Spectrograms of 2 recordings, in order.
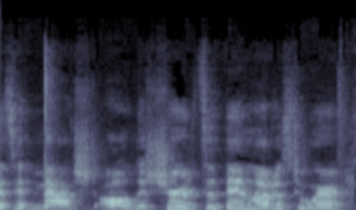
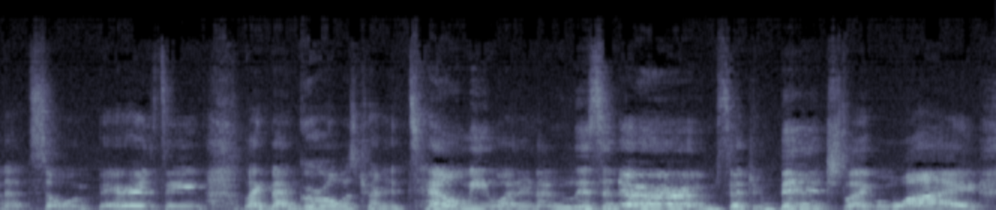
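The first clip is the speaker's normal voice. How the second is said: higher-pitched whine of self-reproach; mortified wail; 4 semitones higher than usual. Retold or imitated. Girl berating herself in a school bathroom, mortified whine. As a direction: wail it, replaying the embarrassment.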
